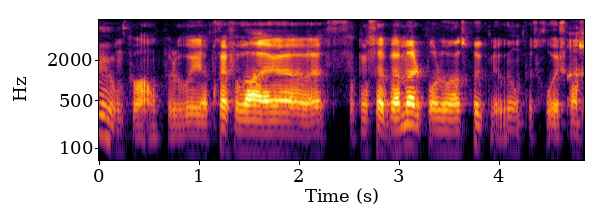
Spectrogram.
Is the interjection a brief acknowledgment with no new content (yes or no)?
no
